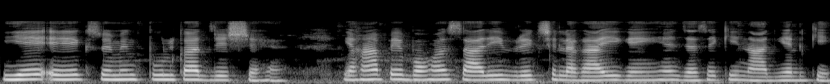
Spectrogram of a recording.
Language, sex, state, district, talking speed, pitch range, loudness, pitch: Hindi, female, Jharkhand, Ranchi, 135 wpm, 195-220 Hz, -15 LUFS, 210 Hz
